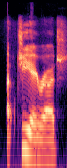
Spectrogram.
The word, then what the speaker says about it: garage: Let's take garage. Good one. American English commonly stresses the second syllable. R U Z H. Right. British English often stress is the first GA Raj.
